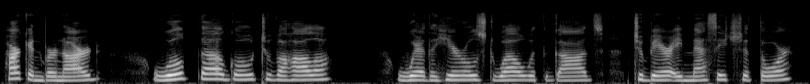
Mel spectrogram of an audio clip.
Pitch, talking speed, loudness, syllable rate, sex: 205 Hz, 150 wpm, -20 LUFS, 4.5 syllables/s, female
